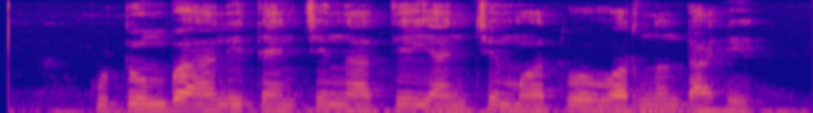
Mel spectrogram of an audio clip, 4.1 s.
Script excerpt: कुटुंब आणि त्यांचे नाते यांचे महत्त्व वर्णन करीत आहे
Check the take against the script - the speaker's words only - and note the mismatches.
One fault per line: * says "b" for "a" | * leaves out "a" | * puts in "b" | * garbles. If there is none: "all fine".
* leaves out "करीत"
